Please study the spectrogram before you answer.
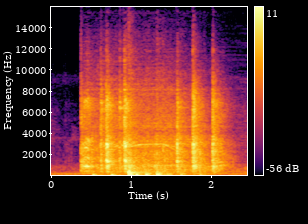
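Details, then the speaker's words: Kawasaki KLX 230 SM motorcycle, before starter gear repair, battery newly replaced: short uneven cranking bursts that sag and stall with no catch, no pulling power; weak starter cranking. "เดี๋ยวผมย้อนคลิปให้ดูเนี่ยฮะมันเหมือนไม่มีแรงฉุดอ่ะ"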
